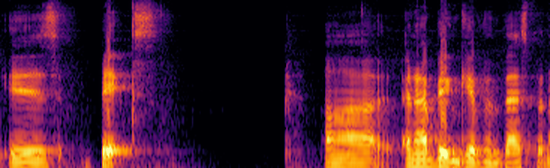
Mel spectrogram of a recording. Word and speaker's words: Bix: Like pronounces it Bix, like kicks. So there's Bix, kicks. You have to hit 300 words or you don't get Google. But with a B, or like fix with an F, or like tricks with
